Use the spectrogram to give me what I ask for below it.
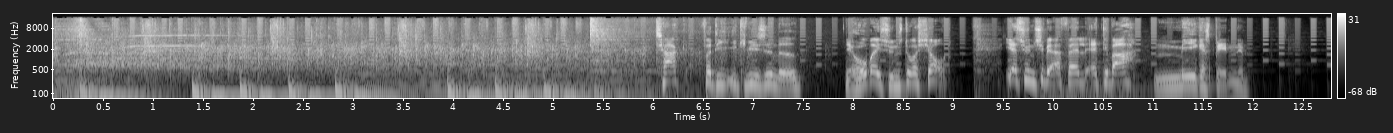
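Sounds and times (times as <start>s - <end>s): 
small group clapping: 0.0s - 7.1s
speech: 6.1s - 12.0s.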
